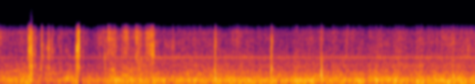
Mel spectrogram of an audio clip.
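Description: Passenger train running along the track, heard from inside the coach as a steady low rumble, with a faint steady whine and several sharp clicks and rattles, the loudest in the first second.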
